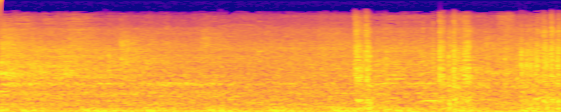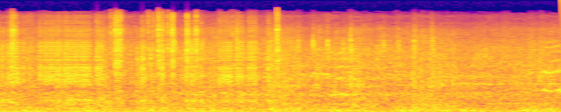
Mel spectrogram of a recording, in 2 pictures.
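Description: Busy auto-show hall ambience: a steady low rumble under a murmur of crowd voices, with a run of clicks and clatter through the middle.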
